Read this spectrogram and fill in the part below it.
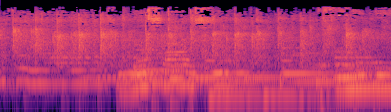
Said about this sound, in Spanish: Ahora, regálele un aplauso fuerte al Creador.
